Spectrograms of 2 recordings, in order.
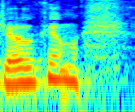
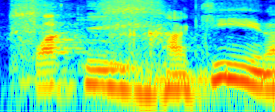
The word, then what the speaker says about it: Joaquin: Is it Joachim? – You know that pronunciation better than I do. – Yeah, well. – Joaquin.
